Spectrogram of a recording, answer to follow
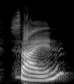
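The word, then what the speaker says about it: sign: यहाँ पर जो हमारा रूल्स कहता है वो क्या कहता है, जब किसी शब्द में एन से ठीक पहले जी आता है तो जी हमारी जो वो है वो साइलेंट रहती है।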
